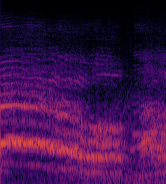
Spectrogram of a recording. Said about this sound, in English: Relatives cheered and sobbed in court before bursting into song.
